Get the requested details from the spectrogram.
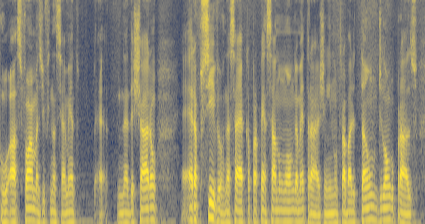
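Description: A man with a Brazilian accent, fairly low in pitch, with fairly even intonation at a moderate pace. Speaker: animation film director; interview guest. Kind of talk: interview conversation. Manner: halting. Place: studio.

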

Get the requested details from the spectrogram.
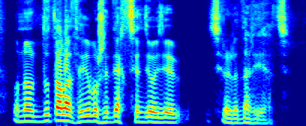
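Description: Against a quiet background, a man speaks with lively intonation in a dark, mellow tone, the sound dry with no echo. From Bangladesh. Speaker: war veteran. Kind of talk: interview testimony. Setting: studio. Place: studio. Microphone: lapel.

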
